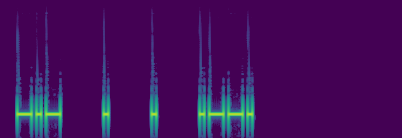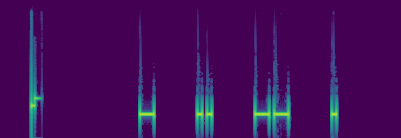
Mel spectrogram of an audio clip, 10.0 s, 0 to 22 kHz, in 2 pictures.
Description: Morse code, heard as a keyed tone, about 20 wpm, spaced as for 11 wpm, 700 Hz. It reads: KEEP TIME
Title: 3x Character Spacing - Top 300 Words - 20wpm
